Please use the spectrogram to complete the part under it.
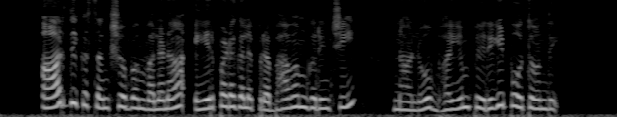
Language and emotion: Telugu, fearful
